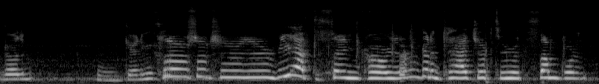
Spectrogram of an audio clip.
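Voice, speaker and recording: A woman does a put-on character voice, pitched high. Light background noise sits under her. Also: moderate pace. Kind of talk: amateur comic acting. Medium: machinima. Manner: shouting, taunting, petulant.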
